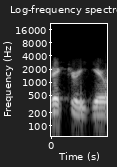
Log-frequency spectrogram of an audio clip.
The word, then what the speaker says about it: VKTRY Gear: And first of all, it's pronounced Victory Gear.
